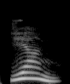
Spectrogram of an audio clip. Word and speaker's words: jag: Jag means I, pronounced yang with a hard g. sound like in go.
